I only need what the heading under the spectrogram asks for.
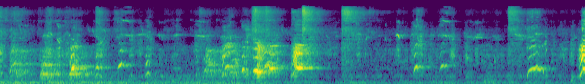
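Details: German Shepherd puppies from two litters at a kennel in Bảo Lộc, Lâm Đồng, Vietnam, yip and bark in short, high, irregular bursts with some whining between.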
